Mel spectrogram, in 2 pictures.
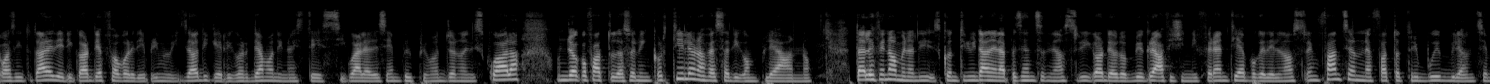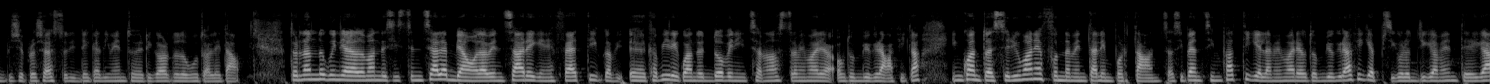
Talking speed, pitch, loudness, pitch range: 205 wpm, 175 Hz, -29 LUFS, 160-190 Hz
